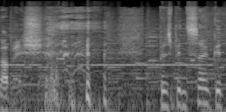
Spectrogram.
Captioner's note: laughs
